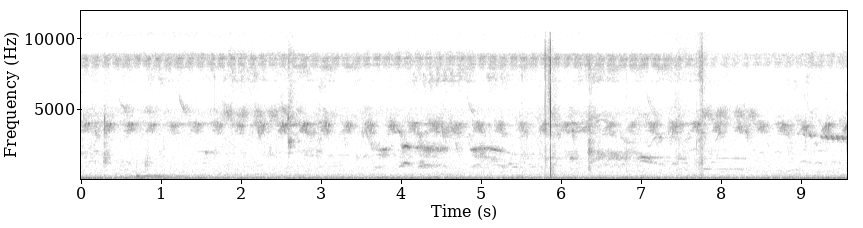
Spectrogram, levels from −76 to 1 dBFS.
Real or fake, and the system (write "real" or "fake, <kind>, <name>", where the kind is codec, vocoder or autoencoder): real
